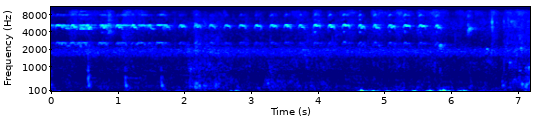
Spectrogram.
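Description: A bird calling faintly in a steady series of short chirps, about four or five a second, which stops about halfway through. Low rumbling thumps come in near the end and are the loudest thing.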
